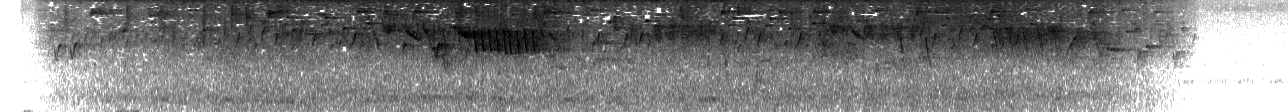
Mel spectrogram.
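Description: Hot water poured in a thin stream from a gooseneck kettle into a ceramic teacup holding a tea bag: a steady splashing trickle full of small bubbly chirps, busiest about four to five seconds in.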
